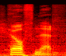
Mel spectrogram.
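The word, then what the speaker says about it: Höfner: The Hofner company is no joke, and I was right, it is a soft O, it's pronounced Hofner.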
